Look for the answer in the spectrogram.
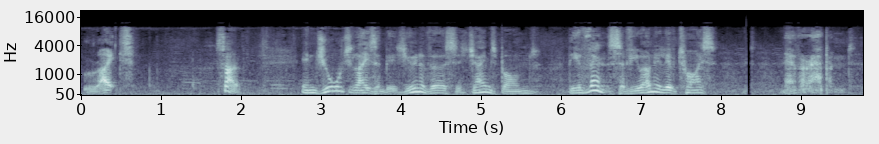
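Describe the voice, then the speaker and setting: A man's voice: mid-range voice, very animated, takes it slowly, long pauses, a bit bright. A British man playing an opinionated, wry middle-aged police detective in a radio drama, with an insistent, mock-pompous way of talking. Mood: pedantic, insistent. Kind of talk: naturalistic radio drama dialogue.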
